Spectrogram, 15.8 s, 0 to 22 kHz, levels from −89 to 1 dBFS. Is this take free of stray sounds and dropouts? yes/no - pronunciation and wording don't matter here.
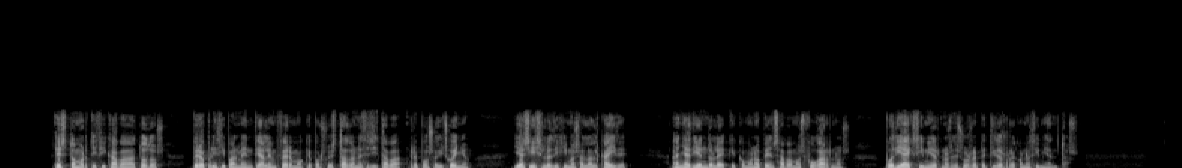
yes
